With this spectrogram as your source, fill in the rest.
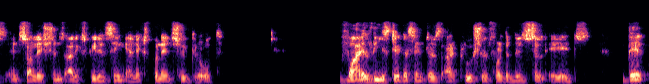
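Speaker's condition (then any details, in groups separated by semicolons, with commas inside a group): No condition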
